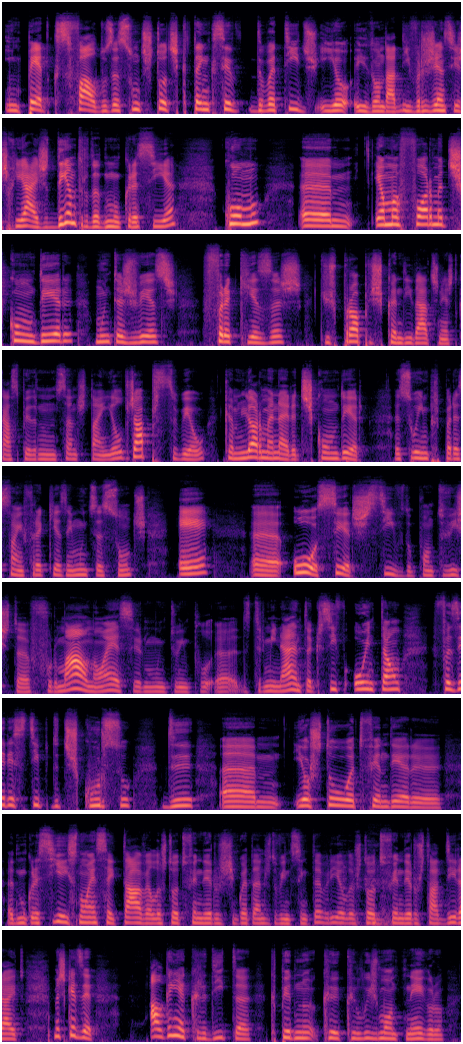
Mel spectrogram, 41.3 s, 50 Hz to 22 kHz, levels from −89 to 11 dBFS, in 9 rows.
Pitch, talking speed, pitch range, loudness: 185 Hz, 180 wpm, 165-215 Hz, -20 LUFS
